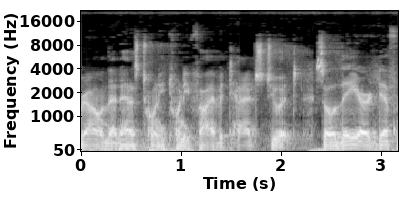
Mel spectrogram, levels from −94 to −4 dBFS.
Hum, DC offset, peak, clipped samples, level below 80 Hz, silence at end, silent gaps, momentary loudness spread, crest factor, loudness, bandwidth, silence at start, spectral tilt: none; under 0.1%; 0 dBFS; under 0.1%; -28 dBFS; 0 s; none; 5 LU; 12 dB; -13 LUFS; over 20 kHz; 0 s; -4.5 dB/octave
